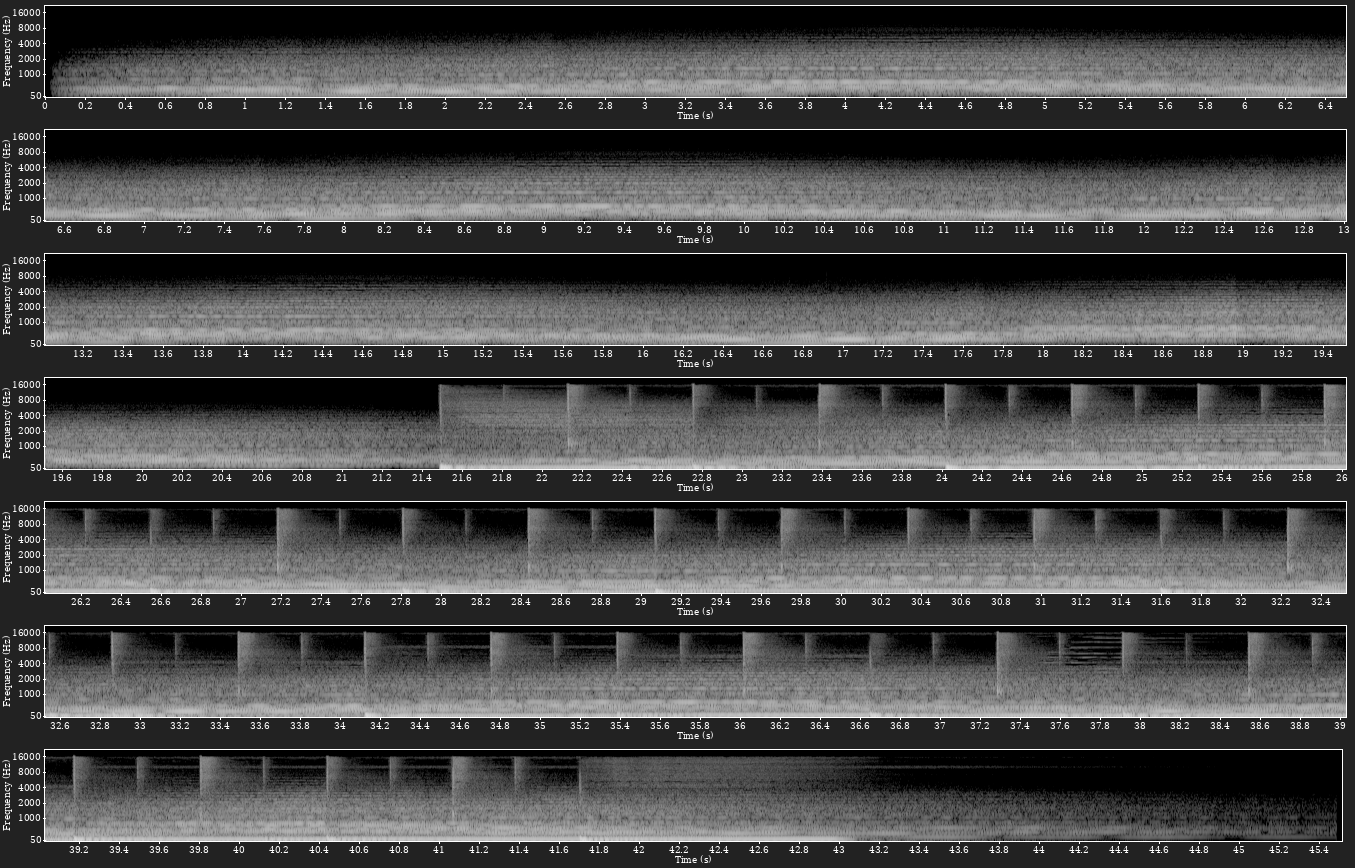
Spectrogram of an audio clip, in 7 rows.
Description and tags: Soft Synth Pad Chord Progression 95 bpm
sequence, flutes, gentle, strings, loop, wind, phase, bass, synth, pad, trance, melody, techno, chords, progression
